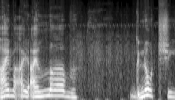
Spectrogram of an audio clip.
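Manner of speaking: very high, slow, funny voice, "love" stretched out. Voicing the made-up Mario look-alike again: funny Mario voice. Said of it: "That's with funny Mario voice".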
